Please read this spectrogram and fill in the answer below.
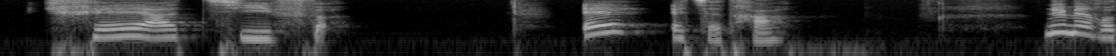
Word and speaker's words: créatif: Si le me finit par les lettres C, R, L ou F, on prononce normalement la consonne finale.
